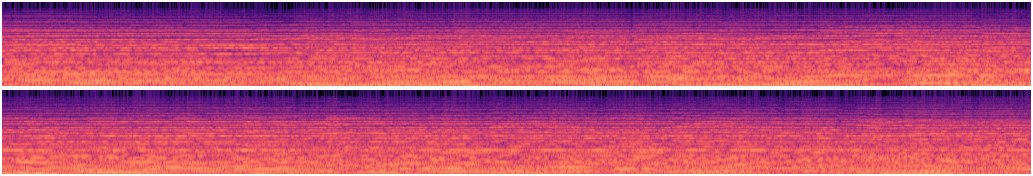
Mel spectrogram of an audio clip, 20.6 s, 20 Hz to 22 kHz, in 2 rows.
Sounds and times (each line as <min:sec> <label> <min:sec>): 0:00.0 organist is playing organ 0:20.5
